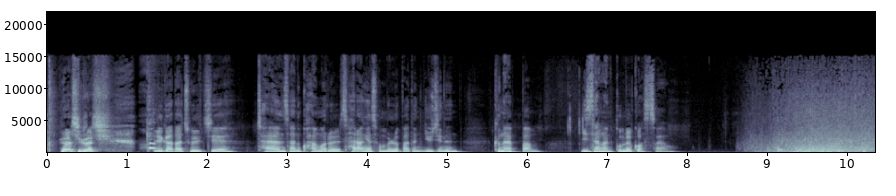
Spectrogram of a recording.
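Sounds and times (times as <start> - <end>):
speech: 0.2 - 7.9
ocean waves breaking on a beach: 8.6 - 10.3.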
